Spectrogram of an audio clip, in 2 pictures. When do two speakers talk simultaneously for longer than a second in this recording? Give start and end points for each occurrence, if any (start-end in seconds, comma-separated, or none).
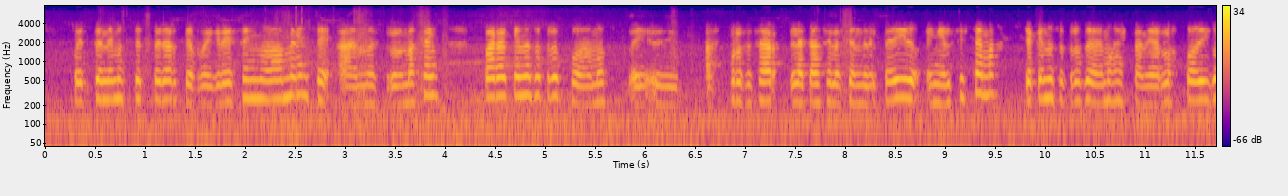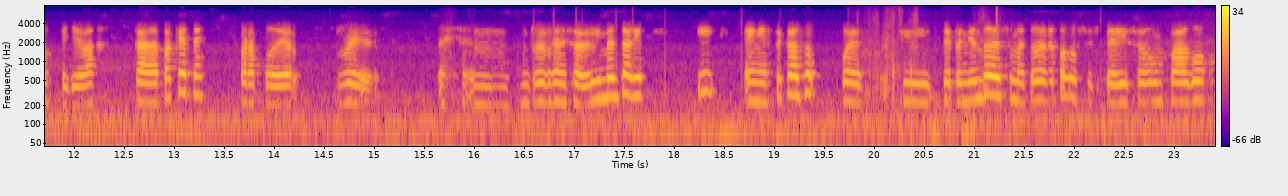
none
